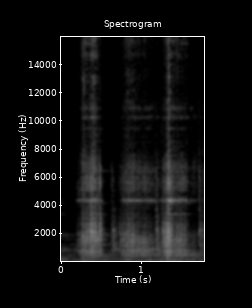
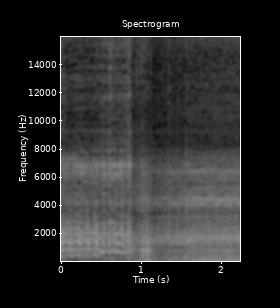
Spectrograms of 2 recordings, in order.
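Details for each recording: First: Daihatsu Sirion that overheated, belt removed, water pump pulley turned by hand: dry gritty rasping from the worn water pump bearing; pump found badly rusted and replaced. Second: Daihatsu Sirion first start after replacing the water pump that caused overheating; engine catches quickly and settles into a smooth, even idle with no grinding from the pump and no water leaking.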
